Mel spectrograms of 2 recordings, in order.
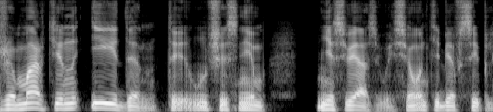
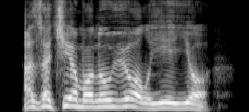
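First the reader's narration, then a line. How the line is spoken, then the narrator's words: Shouting. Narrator (Russian): кричал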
